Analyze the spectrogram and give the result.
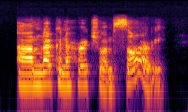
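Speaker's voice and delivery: plain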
